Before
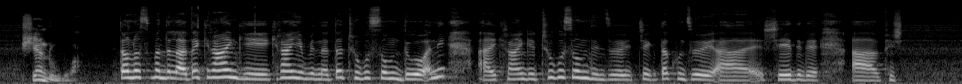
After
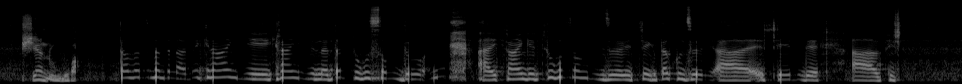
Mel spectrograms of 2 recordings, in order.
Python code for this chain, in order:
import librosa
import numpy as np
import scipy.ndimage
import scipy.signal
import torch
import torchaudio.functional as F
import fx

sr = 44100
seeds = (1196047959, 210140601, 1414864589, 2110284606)

y = fx.level_steps(x, sr, step_db=19)
y = fx.brickwall_highpass(y, sr, low_hz=160.0)
y = fx.gate_flip(y, sr, shuts_db=-22.0, range_db=-27)
y = F.gain(torch.from_numpy(y), 1.5).numpy()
